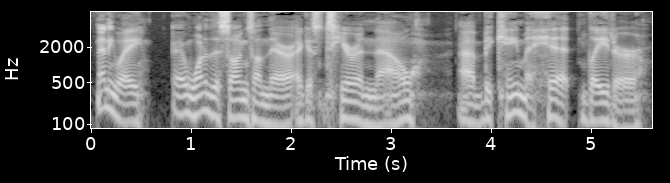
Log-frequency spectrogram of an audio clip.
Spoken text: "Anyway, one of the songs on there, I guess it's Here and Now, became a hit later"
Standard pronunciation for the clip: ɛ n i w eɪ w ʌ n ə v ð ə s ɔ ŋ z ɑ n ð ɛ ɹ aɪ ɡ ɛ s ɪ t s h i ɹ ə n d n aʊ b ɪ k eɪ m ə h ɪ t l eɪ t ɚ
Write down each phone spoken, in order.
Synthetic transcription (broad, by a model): ɛ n i w eɪ w ʌ n ə v ð ə s ɔ ŋ z n ð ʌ ɹ aɪ ɡ ɛ s ɪ t s h i ɹ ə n n aʊ b ɪ k eɪ m ə h ɪ t l eɪ t ɚ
